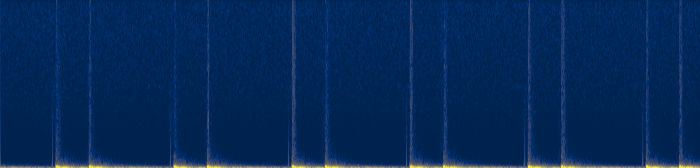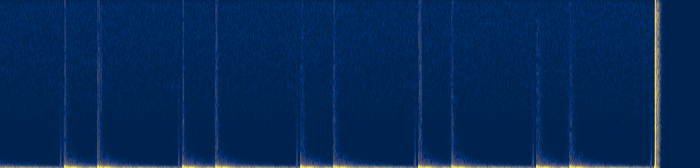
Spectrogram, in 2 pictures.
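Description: Outro backing track of low double thumps in a heartbeat rhythm, repeating steadily a little under once a second.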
